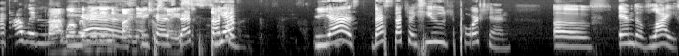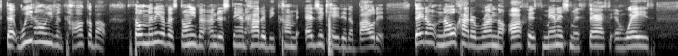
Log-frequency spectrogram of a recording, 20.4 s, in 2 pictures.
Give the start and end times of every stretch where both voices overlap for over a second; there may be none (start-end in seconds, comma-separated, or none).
0.7-2.9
